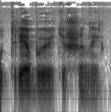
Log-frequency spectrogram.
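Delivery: plain reading voice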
